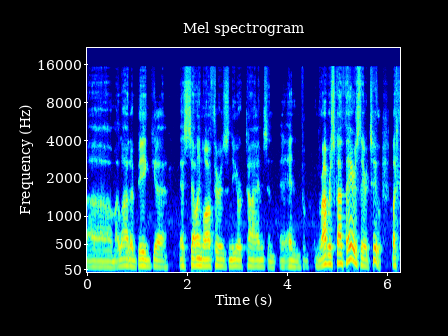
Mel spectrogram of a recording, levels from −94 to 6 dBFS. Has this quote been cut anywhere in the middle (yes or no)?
yes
